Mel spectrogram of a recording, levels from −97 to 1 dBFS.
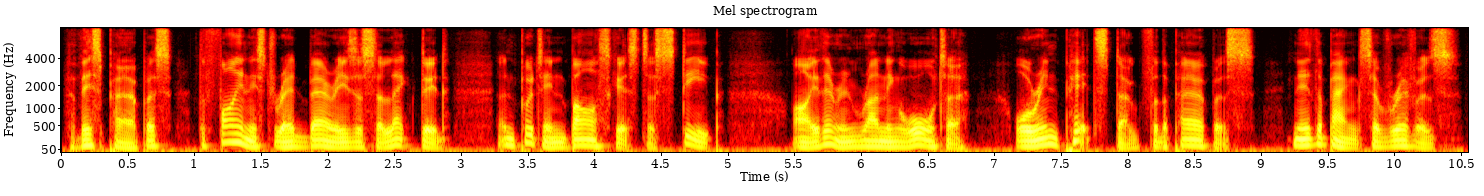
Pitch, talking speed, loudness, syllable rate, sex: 95 Hz, 175 wpm, -19 LUFS, 5.1 syllables/s, male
